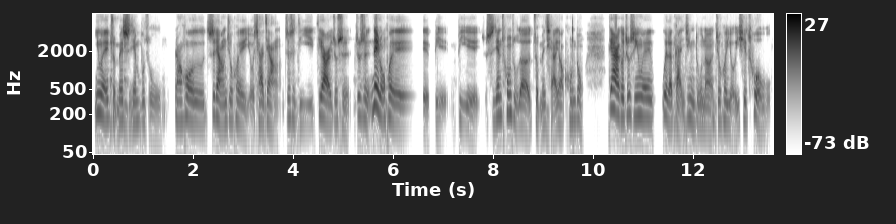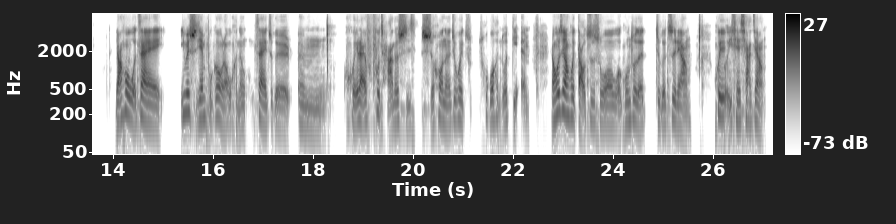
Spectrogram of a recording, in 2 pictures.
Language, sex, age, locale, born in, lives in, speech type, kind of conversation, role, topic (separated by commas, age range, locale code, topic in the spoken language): Chinese, female, 40-44, zh-CN, China, United States, conversation, advice, user, 我总是在开始复杂任务时拖延，怎样才能准备好并专注工作？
